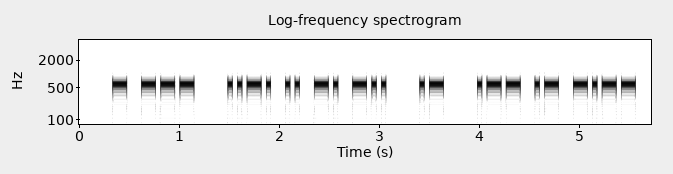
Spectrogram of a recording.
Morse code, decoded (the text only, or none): TO FIND A WAY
